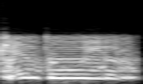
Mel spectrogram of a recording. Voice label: dialogs japanese; War Thunder

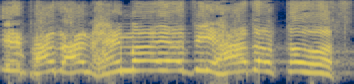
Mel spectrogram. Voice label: order cover crater, battle chatter, english

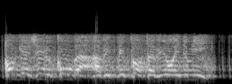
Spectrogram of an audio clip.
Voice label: bombing, dialogs french; War Thunder

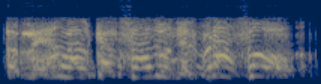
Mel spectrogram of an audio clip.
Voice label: damaged pilot, mood med, speech; War Thunder

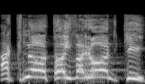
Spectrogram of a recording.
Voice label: landmark near crater, ru; localized english

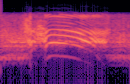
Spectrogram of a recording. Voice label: trick, speech ru

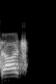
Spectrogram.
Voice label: "Dodge", ENG, AWACS; Callsign; DCS

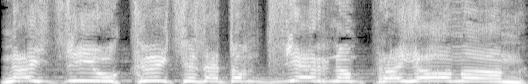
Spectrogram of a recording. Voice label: order cover doorway, ru; localized english

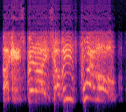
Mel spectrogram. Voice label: attack position, mood high, speech; War Thunder

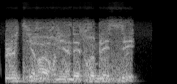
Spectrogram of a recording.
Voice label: voice message gunlayer wounded, crew tanks french

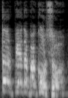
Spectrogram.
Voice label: voice message torpedo, crew ships russian

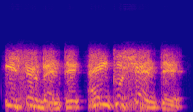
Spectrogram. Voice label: charger contused, crew tanks italian; War Thunder

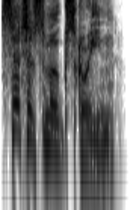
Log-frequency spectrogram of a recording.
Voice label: Pirate Speech Quick Commands Need Smoke; World Of Warships

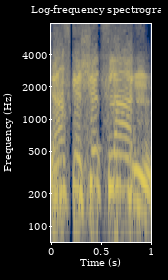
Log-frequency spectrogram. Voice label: voice message load, crew tanks german

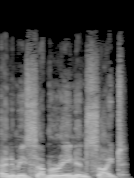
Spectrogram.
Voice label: Speech Detection Enemy Sub, EN GB; World Of Warships

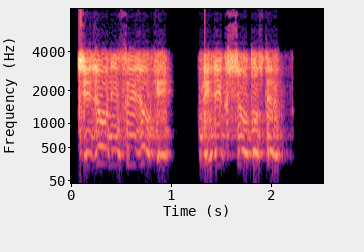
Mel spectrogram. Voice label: dialog, dialogs japanese; War Thunder

